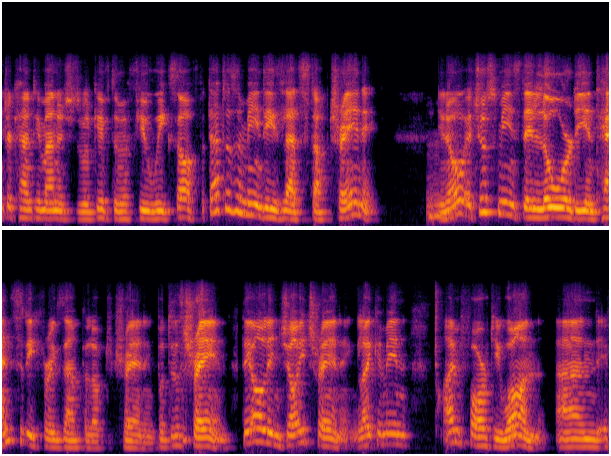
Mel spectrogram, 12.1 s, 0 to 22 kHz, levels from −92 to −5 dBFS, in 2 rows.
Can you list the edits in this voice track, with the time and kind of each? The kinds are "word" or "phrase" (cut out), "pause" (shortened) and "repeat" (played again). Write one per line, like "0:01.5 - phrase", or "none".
0:07.9 - word
0:08.4 - pause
